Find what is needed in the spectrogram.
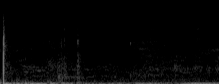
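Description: A pen clicks sharply once as it is opened, then faint scratching of the pen writing on notebook paper.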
